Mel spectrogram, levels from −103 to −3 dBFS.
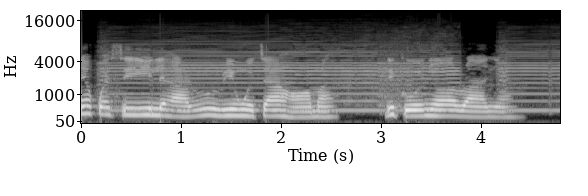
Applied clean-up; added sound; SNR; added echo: none; Bowed string instrument; 15 dB; none.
